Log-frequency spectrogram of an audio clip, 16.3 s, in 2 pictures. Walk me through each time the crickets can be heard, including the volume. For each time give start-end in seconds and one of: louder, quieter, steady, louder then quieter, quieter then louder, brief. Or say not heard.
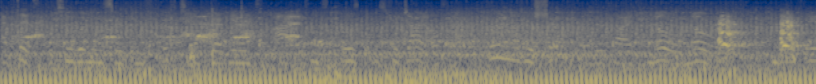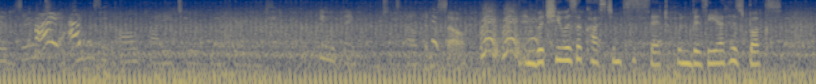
not heard.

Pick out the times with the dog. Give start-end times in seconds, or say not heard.
0.1-3.0, 7.2-9.1, 12.4-13.7.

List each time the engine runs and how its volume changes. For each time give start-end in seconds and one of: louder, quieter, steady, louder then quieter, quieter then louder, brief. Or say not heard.
0.0-16.2 steady.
